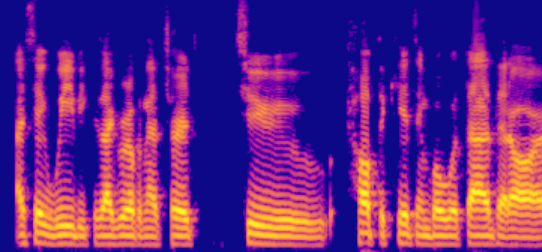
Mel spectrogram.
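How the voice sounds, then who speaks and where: Speaking with a Spanish accent, a man uses a fairly low pitch and monotone, flat intonation at a moderate pace. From South Florida, born in Colombia. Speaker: TV writer. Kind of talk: interview. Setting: video call. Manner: rambling, casual.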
